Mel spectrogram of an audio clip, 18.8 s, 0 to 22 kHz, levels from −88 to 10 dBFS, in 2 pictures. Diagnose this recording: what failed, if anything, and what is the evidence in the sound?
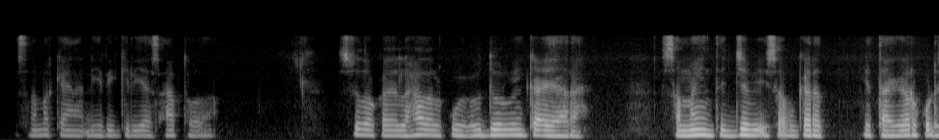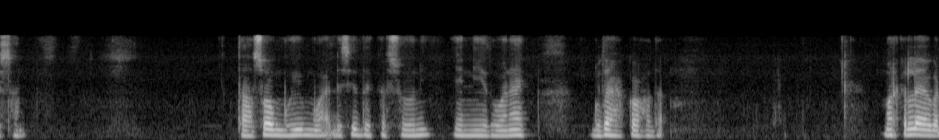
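Automatic gain rising, in the call processing stage. From 0.05 to 2.21 s the level climbs by about 8 dB. From 3.51 to 5.74 s it climbs by about 10 dB. Speech and background swell together. The gain control judged the input too quiet and raised it slowly.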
